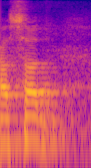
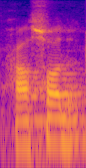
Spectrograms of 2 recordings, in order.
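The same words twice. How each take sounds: First: The s sounds thin with a whistle. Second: The s sounds heavy and full. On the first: The speaker calls it right. "बरीक पढ़ना है" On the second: The speaker calls it wrong. "मैं पुर करके पढ़ रहा हूँ"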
